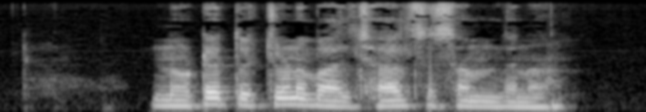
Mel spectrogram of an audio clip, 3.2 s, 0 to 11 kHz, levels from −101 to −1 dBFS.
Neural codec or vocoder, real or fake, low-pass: none; real; 9.9 kHz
